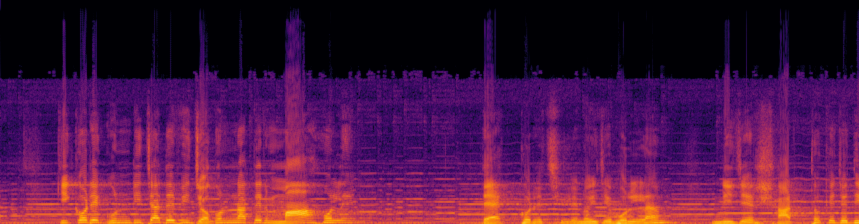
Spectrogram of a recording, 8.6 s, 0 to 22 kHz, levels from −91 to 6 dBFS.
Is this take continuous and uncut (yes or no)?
yes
